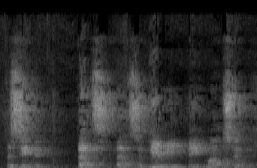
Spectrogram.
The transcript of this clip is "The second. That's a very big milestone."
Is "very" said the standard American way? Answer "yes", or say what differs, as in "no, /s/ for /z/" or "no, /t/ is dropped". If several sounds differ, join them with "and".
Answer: yes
